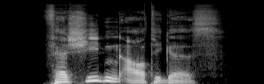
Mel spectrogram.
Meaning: strong/mixed nominative/accusative neuter singular of verschiedenartig
- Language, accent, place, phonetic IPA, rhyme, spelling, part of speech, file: German, Germany, Berlin, [fɛɐ̯ˈʃiːdn̩ˌʔaːɐ̯tɪɡəs], -iːdn̩ʔaːɐ̯tɪɡəs, verschiedenartiges, adjective, De-verschiedenartiges.ogg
